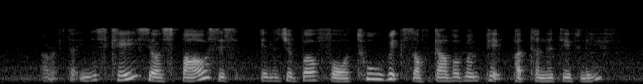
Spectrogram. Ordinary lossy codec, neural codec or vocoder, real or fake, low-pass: none; none; real; 5.4 kHz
